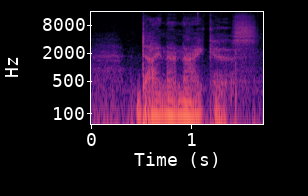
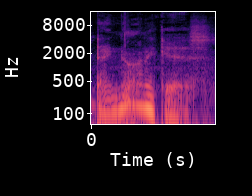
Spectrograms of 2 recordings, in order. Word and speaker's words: Deinonychus: I got a lot of grief when I used one of the sources out there said it's pronounced Deinonychus. And they said, no, it's Deinonychus.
